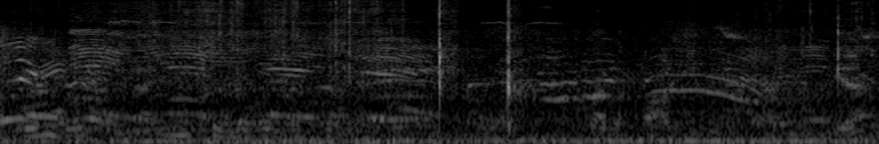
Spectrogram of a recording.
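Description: Indistinct chatter of several young voices calling and talking at once, with two sharp clicks about a third of a second apart a little over two seconds in.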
